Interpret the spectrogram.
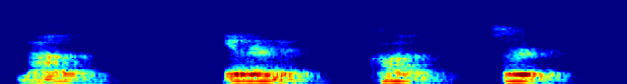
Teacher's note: Americans they don't pronounce the T anymore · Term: holding the T before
